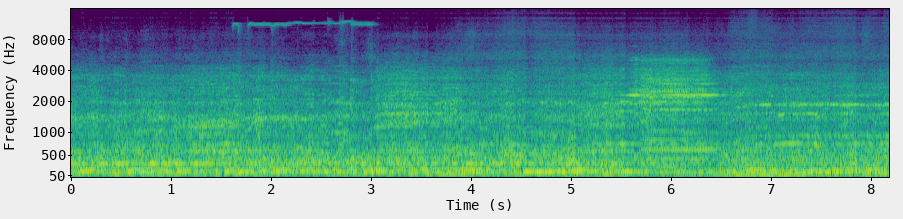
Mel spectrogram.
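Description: Amplified electric guitar and bass from a live rock band, loud and steady through the club PA, with voices in the room. A thin high whistle sounds briefly about two seconds in.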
